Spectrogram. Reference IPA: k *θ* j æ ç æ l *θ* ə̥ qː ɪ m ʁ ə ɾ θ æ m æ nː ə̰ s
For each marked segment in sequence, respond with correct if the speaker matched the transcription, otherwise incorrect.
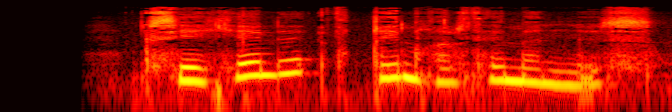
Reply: incorrect, correct

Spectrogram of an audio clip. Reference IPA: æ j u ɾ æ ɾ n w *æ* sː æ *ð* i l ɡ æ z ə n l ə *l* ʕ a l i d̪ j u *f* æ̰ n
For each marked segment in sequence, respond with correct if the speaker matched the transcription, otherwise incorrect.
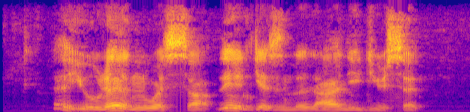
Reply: correct, correct, correct, incorrect

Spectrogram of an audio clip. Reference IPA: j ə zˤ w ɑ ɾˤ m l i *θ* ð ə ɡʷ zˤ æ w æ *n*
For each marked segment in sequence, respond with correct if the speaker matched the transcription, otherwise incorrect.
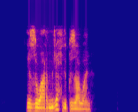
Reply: incorrect, correct

